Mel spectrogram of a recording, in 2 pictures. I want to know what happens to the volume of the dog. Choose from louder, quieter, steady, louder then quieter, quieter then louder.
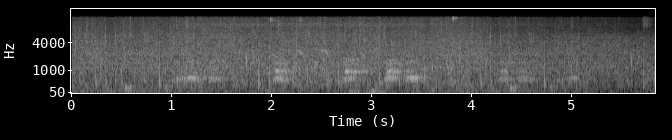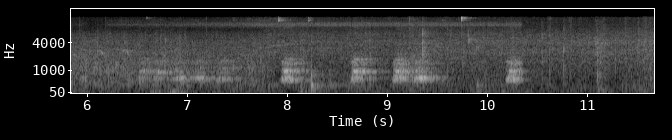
quieter then louder.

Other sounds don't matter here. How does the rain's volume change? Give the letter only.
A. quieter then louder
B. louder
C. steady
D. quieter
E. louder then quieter
D.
